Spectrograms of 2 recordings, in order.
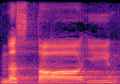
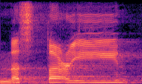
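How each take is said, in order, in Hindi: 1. 't' के बाद का स्वर लंबा खींचकर बोला जाता है। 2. 't' के बाद का स्वर जल्दी, छोटा बोला जाता है। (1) "किसी भी हाल में ये खिंचना नहीं चाहिए। नस्ताइन इस तरह से ये नहीं होना चाहिए" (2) "बल्कि इसको जल्दी पढ़ेंगे।"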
